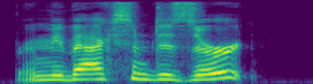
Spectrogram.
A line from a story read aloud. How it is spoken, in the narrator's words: Bubba laughed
